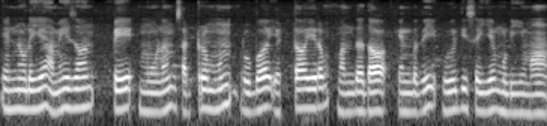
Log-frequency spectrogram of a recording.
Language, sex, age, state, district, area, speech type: Tamil, male, 18-30, Tamil Nadu, Sivaganga, rural, read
